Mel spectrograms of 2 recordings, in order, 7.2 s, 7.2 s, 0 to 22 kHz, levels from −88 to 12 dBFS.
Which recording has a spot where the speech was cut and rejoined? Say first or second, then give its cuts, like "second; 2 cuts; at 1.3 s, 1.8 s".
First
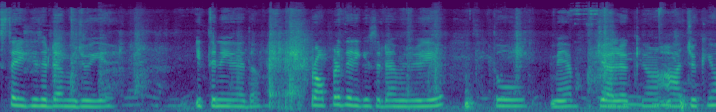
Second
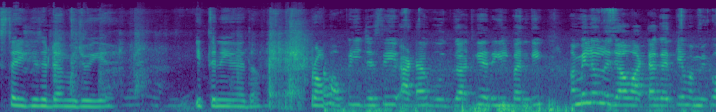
second; 1 cut; at 3.3 s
